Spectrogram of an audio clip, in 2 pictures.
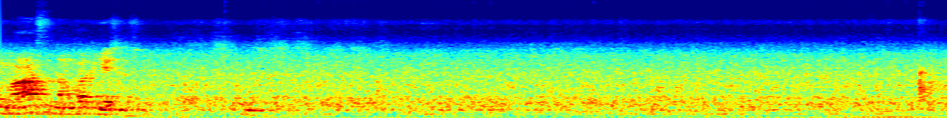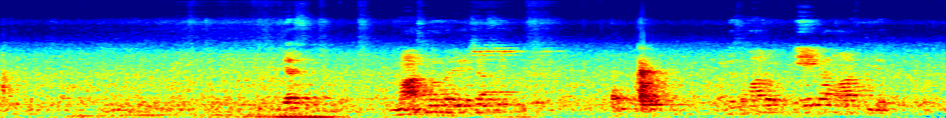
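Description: A man speaks calmly, explaining, close by in a slightly echoing room.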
